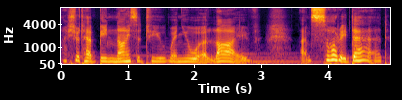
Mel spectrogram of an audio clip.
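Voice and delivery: pouring out regret to a lost father; tearful plea. Acted. Daughter tearfully apologising to her dead father. Narrator in tears to dad.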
